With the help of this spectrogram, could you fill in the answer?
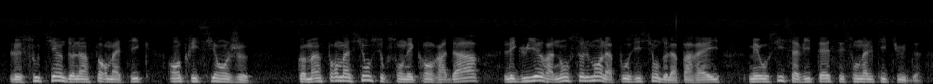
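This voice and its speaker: A man narrating a documentary in a measured, scripted, explanatory way. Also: medium pitch, warm tone.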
